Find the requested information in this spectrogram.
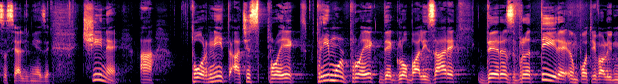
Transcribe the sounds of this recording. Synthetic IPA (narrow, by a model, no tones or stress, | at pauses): səse̞a̰linie̞ze̞t͡ʃine̞̰a | po̞rnit̪a̰t͡ʃe̞st̪̚pɾo̞je̞k̚t̪pɾimulpɾo̞je̞k̚t̪̚d̪e̞ɡlo̞balizaɾe̞d̪e̞ɾəzvɾət̪iɾe̞ʔɨmpo̞t̪ɾivalujd̪um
